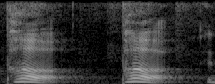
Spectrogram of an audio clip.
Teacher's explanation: per in english made up of bilabial plus stop plus voiceless · per sound in english is considered to be bilabial bilabial navarna it is a closing movement of both lips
